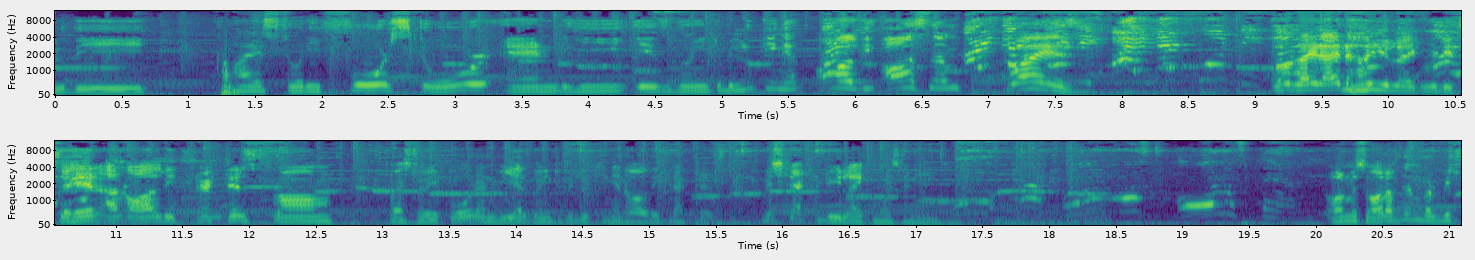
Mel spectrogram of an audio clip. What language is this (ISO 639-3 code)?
eng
